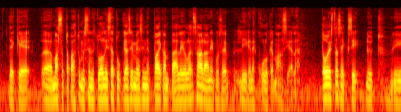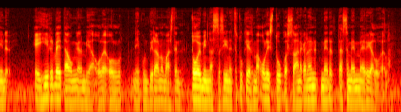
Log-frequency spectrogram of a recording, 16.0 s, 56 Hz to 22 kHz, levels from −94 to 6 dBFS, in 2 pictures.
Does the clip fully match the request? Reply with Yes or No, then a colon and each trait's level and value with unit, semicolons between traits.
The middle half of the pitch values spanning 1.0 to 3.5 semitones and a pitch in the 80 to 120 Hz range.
Yes: narrow, 2.6 semitones; low, 110 Hz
